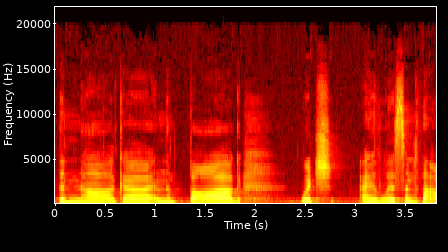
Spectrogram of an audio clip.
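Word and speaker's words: Bogge: Oh, I thought it was the Bog. I don't know. But usually I'm the one that pronounces things wrong, so. And I heard it as the Bog, and I was like, oh, okay. You thought it was bogey like golf?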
